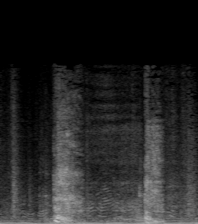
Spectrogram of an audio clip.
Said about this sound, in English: An old woman coughing, and she coughs like directly onto Matt Damon. Like, how friggin' rude, right?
